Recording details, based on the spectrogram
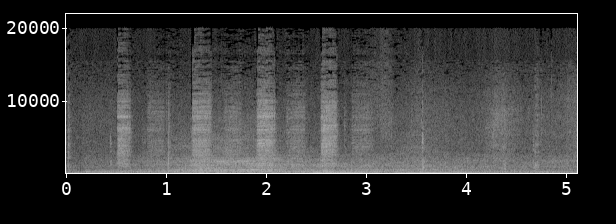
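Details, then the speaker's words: Jaguar X-Type rear suspension bush squeaking from road salt, wheel refitted and car bounced after WD40 and spray grease treatment: soft hissy squeaks about every two-thirds of a second, less sharp than before; still squeaking. "well it's still squeaking but it's much less sharp so if I get some more fluid in there sounds as though it's coming from this side"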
